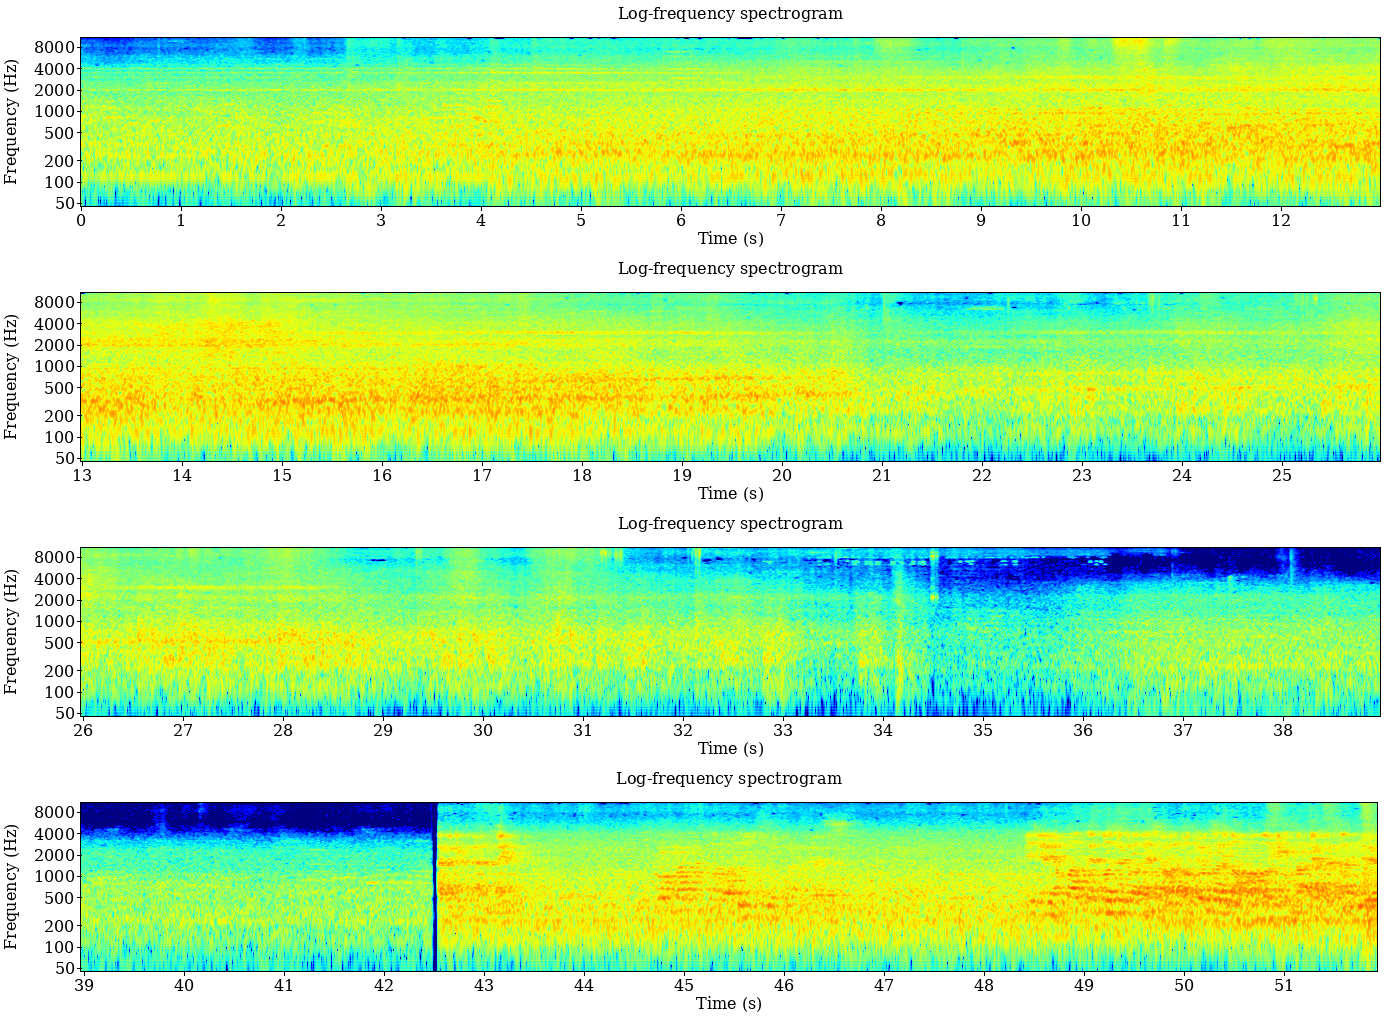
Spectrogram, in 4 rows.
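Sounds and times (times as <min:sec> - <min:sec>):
high train whine: 0:00.0 - 0:51.9
train cars rumbling: 0:42.6 - 0:51.9.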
